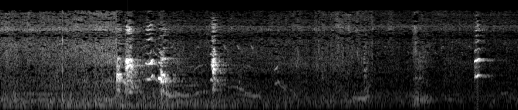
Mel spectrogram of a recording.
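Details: A female pet dog, Lucky, and a big street dog that bothers her. A few scattered high yelps and squeaks, including a quick pair of cries, stand out from a steady background hiss.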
